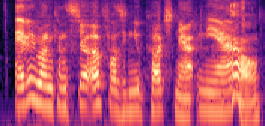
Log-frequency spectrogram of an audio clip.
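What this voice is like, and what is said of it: Put-on German accent. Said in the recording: “Can you do meow in like a German accent? ... That was great.”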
